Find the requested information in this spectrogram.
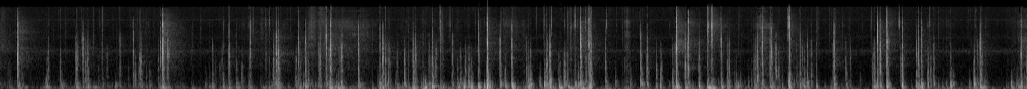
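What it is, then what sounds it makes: Metallized plastic wrapper. An opened Cadbury Dairy Milk wrapper of foil-lined, metallized plastic is held near the mic and tapped with long nails. The result is a rapid, uneven stream of short, dry taps and crinkles, mostly low and thuddy, with brief bright clicks that die away almost instantly.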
